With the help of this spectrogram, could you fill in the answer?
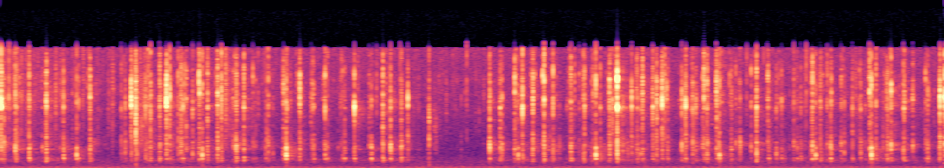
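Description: Both hands type with their fingertips on a full-size Akko mechanical keyboard with an orange plastic case and black plastic HyperX keycaps, set on a desk. A steady run of sharp, bright plastic clicks and taps continues throughout, with only a brief lull near the middle. A faint, constant low hum sits underneath.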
